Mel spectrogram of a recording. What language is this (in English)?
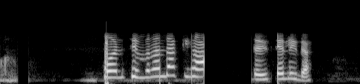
Punjabi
